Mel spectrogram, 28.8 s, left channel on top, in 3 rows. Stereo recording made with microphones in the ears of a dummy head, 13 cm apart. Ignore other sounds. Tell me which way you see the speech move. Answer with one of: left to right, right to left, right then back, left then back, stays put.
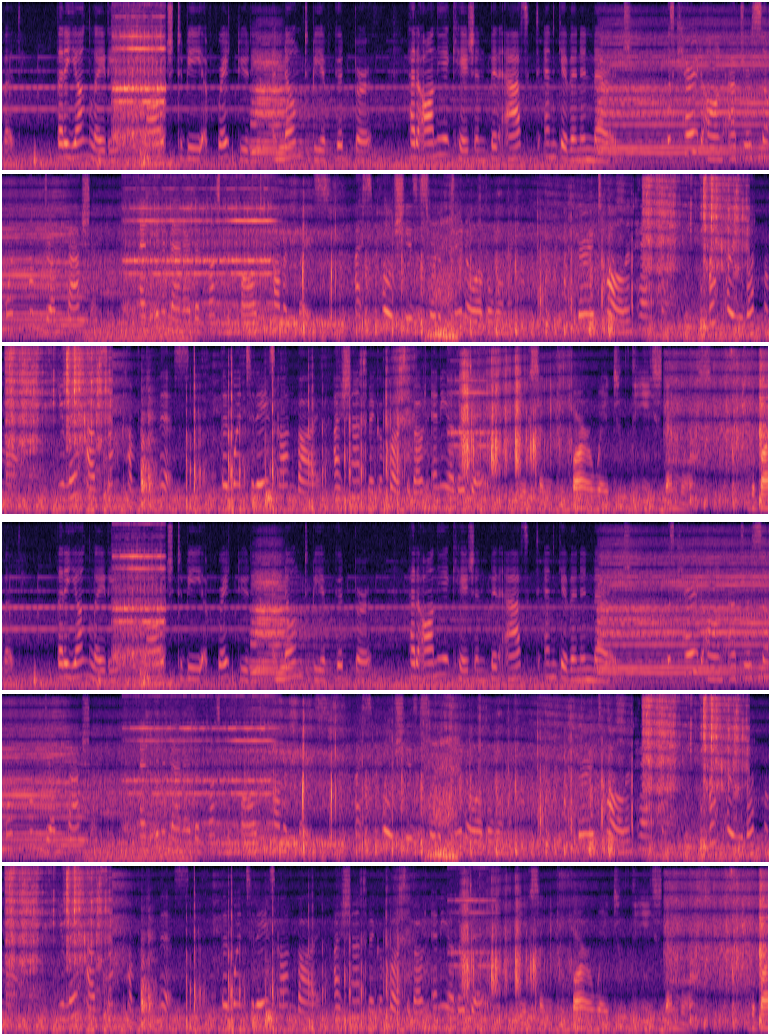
stays put.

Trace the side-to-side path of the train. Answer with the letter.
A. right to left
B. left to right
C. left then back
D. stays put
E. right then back
D.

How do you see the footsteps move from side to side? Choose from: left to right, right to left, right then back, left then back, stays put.
right to left.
